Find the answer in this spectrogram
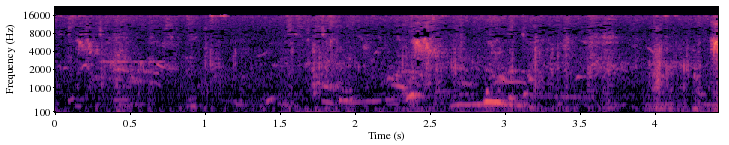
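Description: Children's voices making short monkey-like chattering calls and squeals, wavering up and down in pitch, loudest about three seconds in.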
